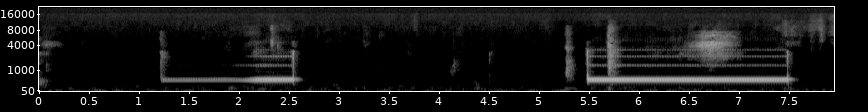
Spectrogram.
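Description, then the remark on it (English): A telephone dial tone hums steadily in two stretches while calling a screen printing business, first a short burst and then a louder, longer one, with faint clicks in between and no one talking. “calling Upstate Merch.”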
